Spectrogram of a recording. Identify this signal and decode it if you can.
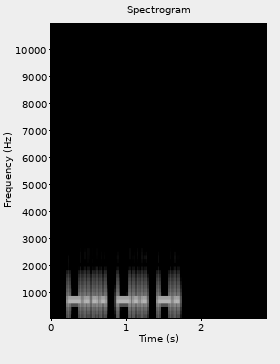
Morse code, heard as a keyed tone, about 22 wpm, 700 Hz. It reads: BDN
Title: All Cut Numbers - 3-Digit 22wpm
